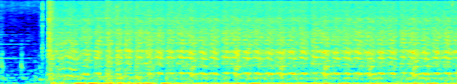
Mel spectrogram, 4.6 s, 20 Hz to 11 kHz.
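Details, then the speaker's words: Mercedes with rebuilt fuel distributor (3 of 8 cylinders had no fuel, glue removed, diaphragm replaced), first start attempt, mixture unadjusted: cranks at about three beats a second, briefly catches then fails to run on. "come on okay it cut up for a second come on okay let it sit for a sec"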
